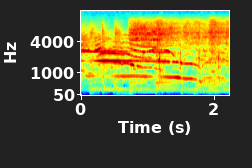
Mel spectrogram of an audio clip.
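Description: Live cover band playing, the lead line in long, bending notes that slide slowly down in pitch over steady chords.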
